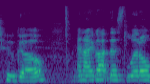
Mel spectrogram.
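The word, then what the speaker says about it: hygge: is a Danish word for the longest time I thought it was hi ghee and I kept saying that but it's actually pronounced whoo go and I got this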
